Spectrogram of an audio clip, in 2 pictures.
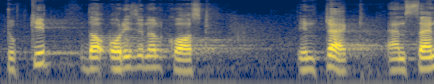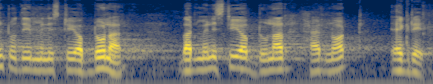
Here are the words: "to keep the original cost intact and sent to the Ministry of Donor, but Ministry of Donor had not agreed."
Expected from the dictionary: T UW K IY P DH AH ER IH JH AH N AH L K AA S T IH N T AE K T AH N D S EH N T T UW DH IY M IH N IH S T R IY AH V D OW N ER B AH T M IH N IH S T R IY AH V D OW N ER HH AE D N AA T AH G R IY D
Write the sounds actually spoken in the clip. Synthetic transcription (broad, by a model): T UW K IY P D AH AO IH JH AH N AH L K AA S T IH N T AE K T AH N D S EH N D T UW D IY M IH N IH S T R IY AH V D OW N ER B AH T M IH N IH S T R IY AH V D OW N ER HH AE D N AA T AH G R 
